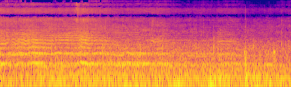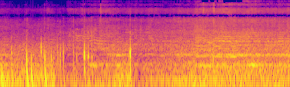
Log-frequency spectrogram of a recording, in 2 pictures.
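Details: Bees at a garden barrel pond drone in a steady buzz that hums throughout, rising and falling slightly in pitch.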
